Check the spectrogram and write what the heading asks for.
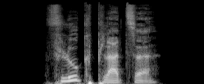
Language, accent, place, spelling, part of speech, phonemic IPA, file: German, Germany, Berlin, Flugplatze, noun, /ˈfluːkˌplat͡sə/, De-Flugplatze.ogg
- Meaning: dative singular of Flugplatz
